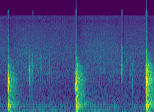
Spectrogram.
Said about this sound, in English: Hey, what are you doing with that hammer? Oh, that's what I'll rap on the wall with. Listen to this.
